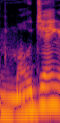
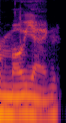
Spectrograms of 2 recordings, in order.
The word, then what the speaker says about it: Mojang: big fight going on if it's pronounced Mojang or moyang I see mojing because that's what I'm more used to that's what I always called them you can't get from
